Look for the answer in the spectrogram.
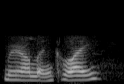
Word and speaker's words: Marilyn Clay: Marilyn Clay. – And your first name is spelled M? – A-R-I-L-Y-N.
